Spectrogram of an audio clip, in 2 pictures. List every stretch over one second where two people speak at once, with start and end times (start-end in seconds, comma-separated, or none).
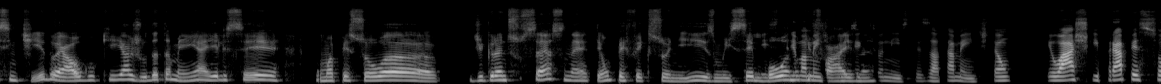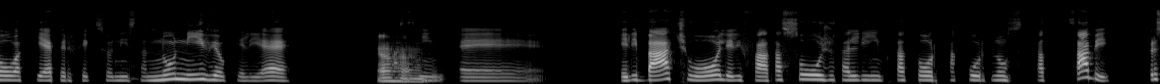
7.4-8.7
